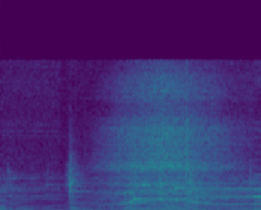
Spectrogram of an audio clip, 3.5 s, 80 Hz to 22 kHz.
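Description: An automatic filament splicer welds PET 3D-printer filament, giving a steady, quiet blower-like hum with low tonal drones that shift slightly in pitch, alone without talk.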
